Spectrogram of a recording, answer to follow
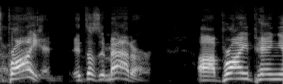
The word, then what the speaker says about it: Brayan: I know it's Brian. That's how it's spelled. Who cares? It's Brian.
